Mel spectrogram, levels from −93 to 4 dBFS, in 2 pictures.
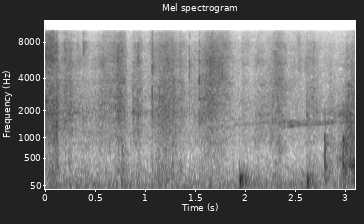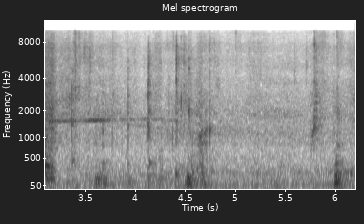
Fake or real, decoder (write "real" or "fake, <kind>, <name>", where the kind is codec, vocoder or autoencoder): fake, vocoder, Vocos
